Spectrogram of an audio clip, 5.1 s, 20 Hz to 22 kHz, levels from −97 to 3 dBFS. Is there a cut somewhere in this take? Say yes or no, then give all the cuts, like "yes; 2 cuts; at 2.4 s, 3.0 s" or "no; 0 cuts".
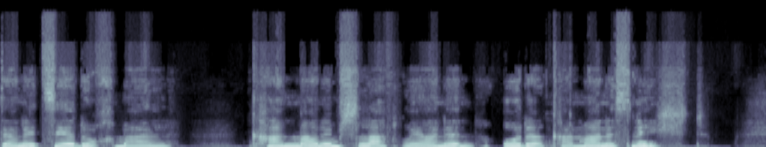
no; 0 cuts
